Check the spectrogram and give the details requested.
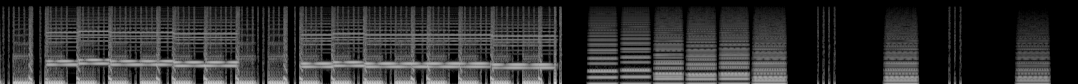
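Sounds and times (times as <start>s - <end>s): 
eight-bit music: 0.1s - 7.9s.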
